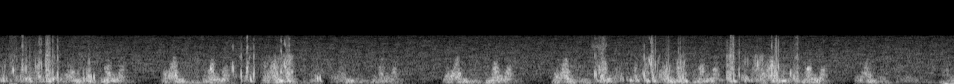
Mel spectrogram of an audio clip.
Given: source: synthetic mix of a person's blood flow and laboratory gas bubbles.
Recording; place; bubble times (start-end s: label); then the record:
Doppler ultrasound of blood flow; precordium
0.00-0.62 s: bubbles
0.72-0.99 s: bubbles
2.30-2.58 s: bubbles
2.60-2.97 s: bubbles
3.14-3.25 s: bubbles
5.91-6.90 s: bubbles
7.23-8.03 s: bubbles
From the record:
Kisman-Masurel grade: 333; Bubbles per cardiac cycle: rolling drumbeat, 9 or more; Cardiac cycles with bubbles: 50 to 99%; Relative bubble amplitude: loud (0.450 to 0.775); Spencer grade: 3 (all of the cardiac periods contain showers or single bubble signals, but not dominating or overriding the cardiac motion signals); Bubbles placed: only in the low amplitude regions of the cardiac cycle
